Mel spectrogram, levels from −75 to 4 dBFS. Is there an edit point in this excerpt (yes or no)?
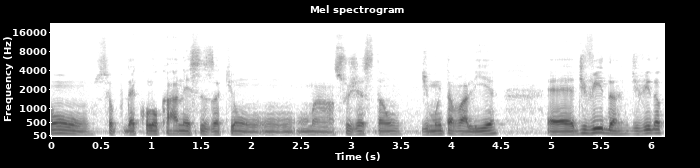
yes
